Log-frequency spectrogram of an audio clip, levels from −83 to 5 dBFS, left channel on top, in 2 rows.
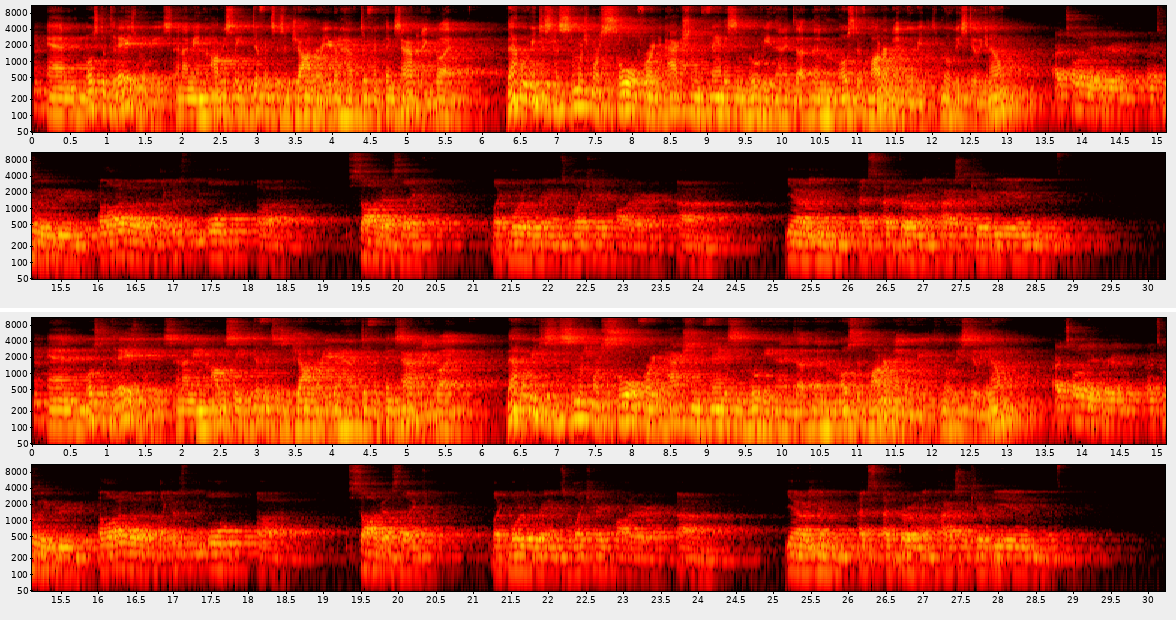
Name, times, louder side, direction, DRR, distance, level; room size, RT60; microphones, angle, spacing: voice 1, 0.2-5.6 6.3-13.0, left 1 dB, 70° left, 2 dB, 1.2 m, -27 dB
voice 2, 13.6-17.8 18.1-18.5 19.3-20.4 21.2-24.1 25.2-28.8, equal, 15° right, -3 dB, 1.8 m, -31 dB
15.0 x 8.8 x 3.8 m, 2.4 s
head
